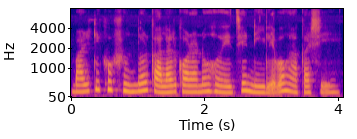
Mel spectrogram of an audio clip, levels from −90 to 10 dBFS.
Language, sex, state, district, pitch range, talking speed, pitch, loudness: Bengali, female, West Bengal, Cooch Behar, 205-245 Hz, 130 wpm, 220 Hz, -16 LUFS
